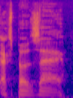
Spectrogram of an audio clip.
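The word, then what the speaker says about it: exposé: It's the expose. There's an accent on the last E, so it's pronounced expose.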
